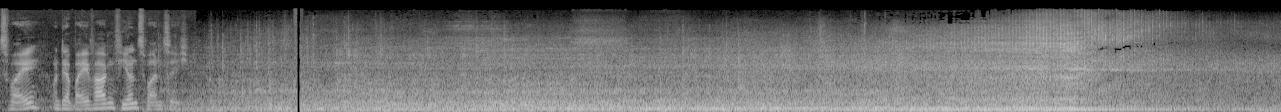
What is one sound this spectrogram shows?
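A tram rumbles and rattles past along rails.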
